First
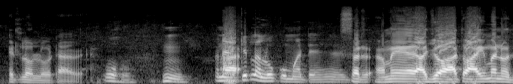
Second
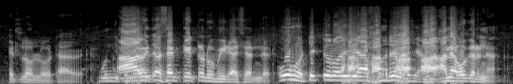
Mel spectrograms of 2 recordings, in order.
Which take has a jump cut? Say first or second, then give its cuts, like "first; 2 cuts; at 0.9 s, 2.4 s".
second; 1 cut; at 1.0 s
